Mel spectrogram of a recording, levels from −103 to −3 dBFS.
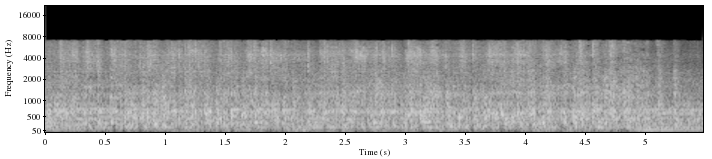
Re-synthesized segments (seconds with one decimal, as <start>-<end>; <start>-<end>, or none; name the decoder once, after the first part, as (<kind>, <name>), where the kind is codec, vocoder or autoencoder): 0.0-4.4 (codec, SNAC); 5.1-5.5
